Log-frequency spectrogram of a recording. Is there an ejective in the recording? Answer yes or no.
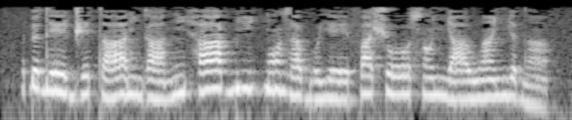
no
